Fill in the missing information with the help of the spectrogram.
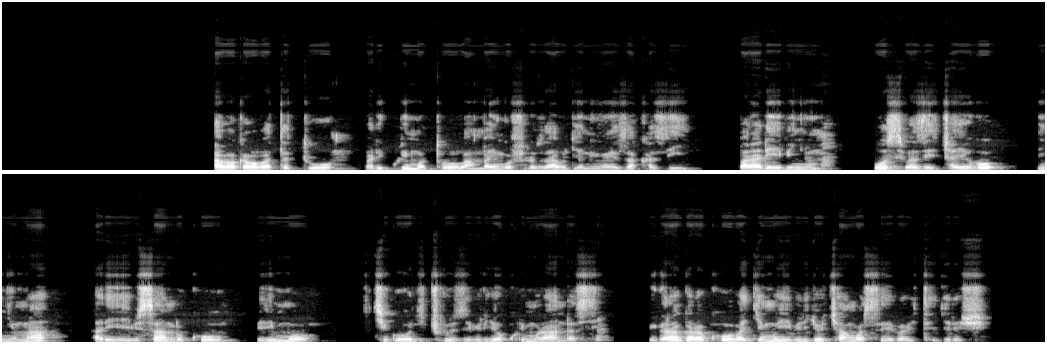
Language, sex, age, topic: Kinyarwanda, male, 36-49, finance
